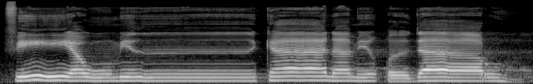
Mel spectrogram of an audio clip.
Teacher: ആ തൻവീന് ശേഷം കാഫ് വന്നു. സാക്കിനായ നൂനിനോ തൻവീനോ ശേഷം കാഫ് വന്നാൽ ഇഖ്ഫ ആണ്. അതിനാൽ മണിച്ചുകൊണ്ടാണ് ഉച്ചരിക്കേണ്ടത്. ഫീ യൗമിൻ കാന മിഖ്ദാറുഹു ഫീ യൗമിൻ കാന മിഖ്ദാറുഹു ഖാഫ് നാവിൻ്റെ മുരടും അതിനോട് നേരിടുന്ന മേലെ അണ്ണാക്കും.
